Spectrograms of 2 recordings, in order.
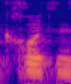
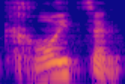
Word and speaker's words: kreuzen: 여기서도 kreuzen Sie an, kreuzen, R, kreuzen 요 발음들. kreuz 그냥 단순하게 kreuzen 하는 거하고 kreuzen 하는 건 좀 다르죠. 요 발음 좀 주의하셨으면 좋겠고.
